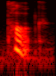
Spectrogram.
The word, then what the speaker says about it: talk: Silent L도 있습니다. W talk에서는 L이 소리가 안 납니다. 억제로 L 소리를 내려고 하면 오히려 입모양이 더 이상해집니다. walk talk 그렇게 발음하시면 되고요.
